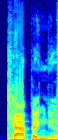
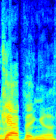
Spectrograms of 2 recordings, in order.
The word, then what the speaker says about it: Kapinga: Kapinga, thank you. We're finally going to say it correctly. – This is I will say this again to his face when he's on the show on Friday, but this is an apology to Dan Schaefer, who on the air said he was pronouncing Chris Kapinga's name incorrectly, because we've been saying Kapinga. – Kapinga, which is not it. – No one has corrected us. – Yeah, that's not it. It's a Kapinga.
